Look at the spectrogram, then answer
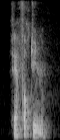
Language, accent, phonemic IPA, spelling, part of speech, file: French, France, /fɛʁ fɔʁ.tyn/, faire fortune, verb, LL-Q150 (fra)-faire fortune.wav
- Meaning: to make a fortune, to make a pile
